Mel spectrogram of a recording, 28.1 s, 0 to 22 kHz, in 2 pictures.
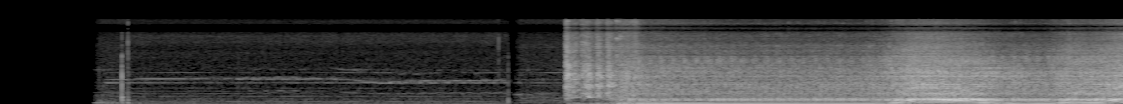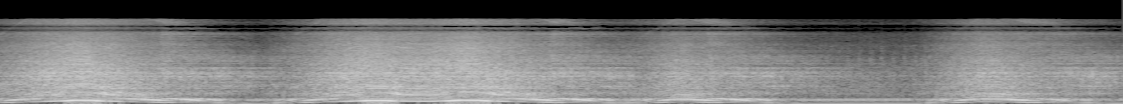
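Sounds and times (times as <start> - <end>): diesel engine idling and revving: 7.1 - 28.0.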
